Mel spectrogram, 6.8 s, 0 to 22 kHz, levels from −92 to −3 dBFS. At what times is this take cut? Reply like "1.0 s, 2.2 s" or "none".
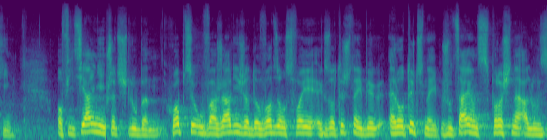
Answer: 1.3 s, 5.5 s

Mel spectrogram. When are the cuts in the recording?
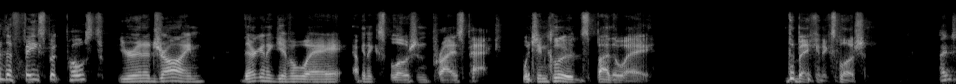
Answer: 1.1 s, 3.6 s, 5.1 s

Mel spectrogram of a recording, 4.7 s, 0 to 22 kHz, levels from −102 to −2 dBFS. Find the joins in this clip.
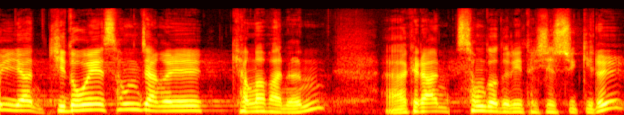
3.4 s

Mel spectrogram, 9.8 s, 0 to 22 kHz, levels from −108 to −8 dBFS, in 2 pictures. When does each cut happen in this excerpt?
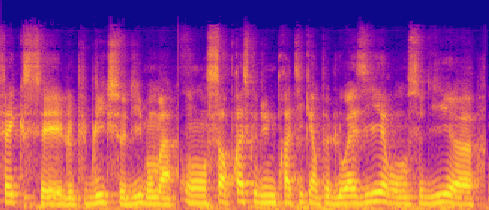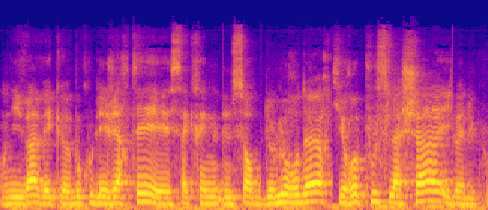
none

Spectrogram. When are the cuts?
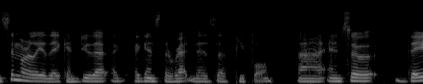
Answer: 2.8 s

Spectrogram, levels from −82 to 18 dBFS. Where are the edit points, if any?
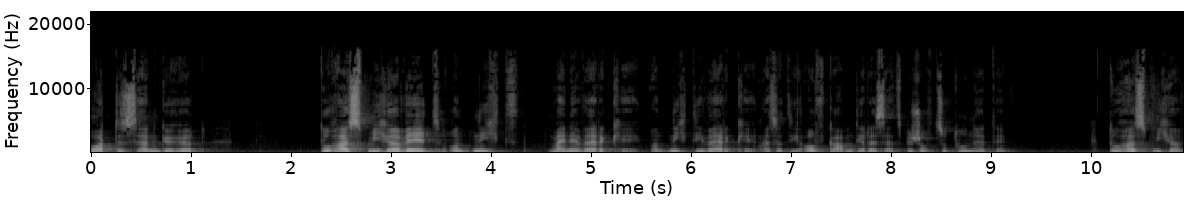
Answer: none

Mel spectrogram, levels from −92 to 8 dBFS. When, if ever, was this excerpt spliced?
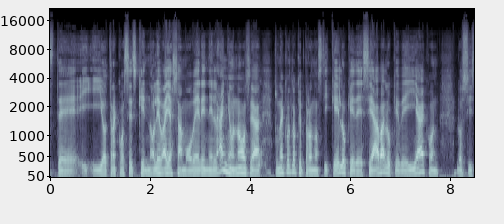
4.5 s

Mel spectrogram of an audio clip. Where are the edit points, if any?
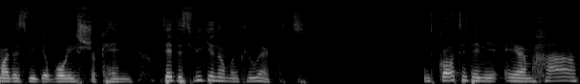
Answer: none

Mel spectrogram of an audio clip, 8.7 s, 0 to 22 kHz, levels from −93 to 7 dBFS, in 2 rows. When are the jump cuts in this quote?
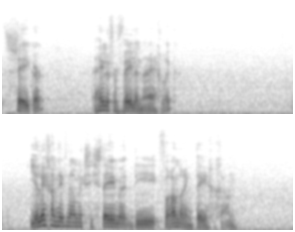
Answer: none

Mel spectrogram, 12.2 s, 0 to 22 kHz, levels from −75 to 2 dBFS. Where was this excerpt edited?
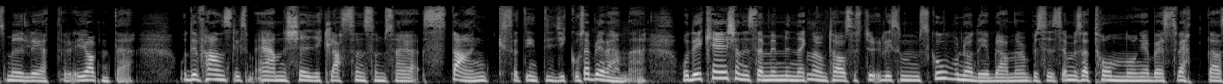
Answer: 1.0 s, 5.8 s, 8.1 s

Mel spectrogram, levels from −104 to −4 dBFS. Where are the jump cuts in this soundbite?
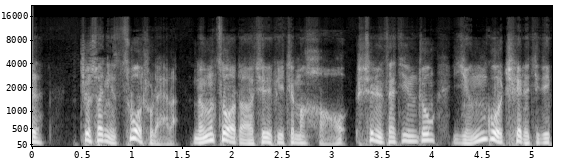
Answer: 1.5 s

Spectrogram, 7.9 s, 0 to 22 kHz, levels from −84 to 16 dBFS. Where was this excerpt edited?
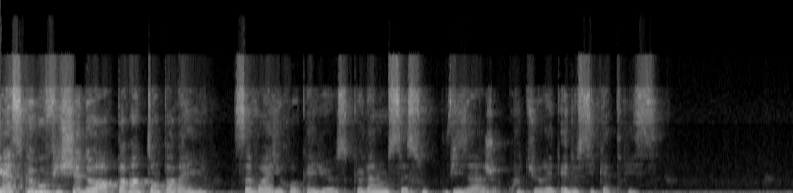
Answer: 2.2 s, 2.7 s, 5.6 s

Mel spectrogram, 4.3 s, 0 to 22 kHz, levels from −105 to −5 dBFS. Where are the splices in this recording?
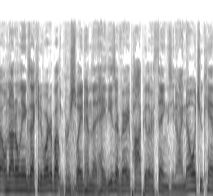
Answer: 1.2 s

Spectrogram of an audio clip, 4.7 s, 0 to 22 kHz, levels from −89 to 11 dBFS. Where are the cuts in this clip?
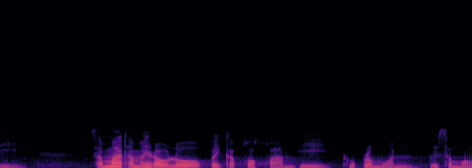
3.4 s

